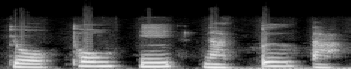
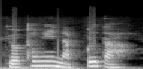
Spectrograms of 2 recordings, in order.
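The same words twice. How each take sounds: First: 교통이 나쁘다 stretched slowly; slow syllable drill. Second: 교통이 나쁘다 said quickly; fast native repeat. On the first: Teacher drilling learners slowly, syllable by syllable. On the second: Teacher gives the fluent native-speed version, brisk. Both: Shown as a demonstration.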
